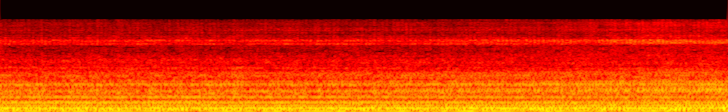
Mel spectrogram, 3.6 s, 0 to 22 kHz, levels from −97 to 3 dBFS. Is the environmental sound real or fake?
fake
